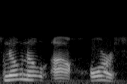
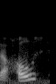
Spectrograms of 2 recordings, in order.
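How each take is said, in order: First: "a horse" said high, with the r sounded clearly; correcting. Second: "A hose?" asked high and puzzled, with no r sound; confused repeat. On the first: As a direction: stress "horse" high, patiently correcting the mishearing. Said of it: "He goes". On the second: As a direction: echo "hose" back as a high, puzzled question. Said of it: "I said". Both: Retold or imitated.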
